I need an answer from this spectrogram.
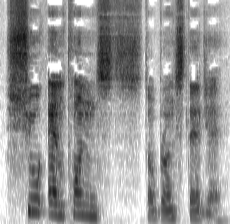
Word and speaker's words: schoenpoetsborsteltje: Schoenpoetsborsteltje.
